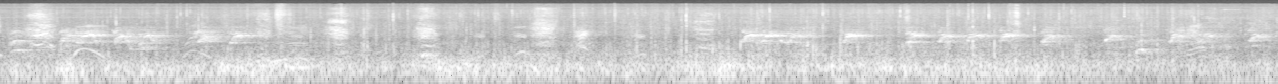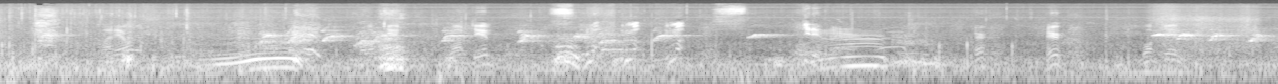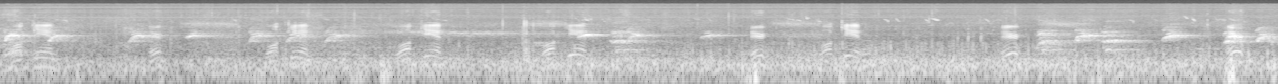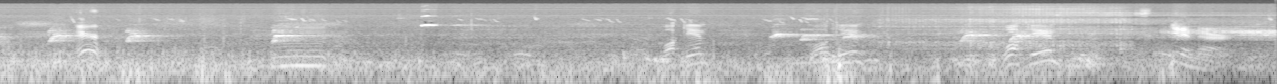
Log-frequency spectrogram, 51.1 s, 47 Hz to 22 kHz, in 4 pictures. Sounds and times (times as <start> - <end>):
Cattle, bovinae: 0.0 - 45.4, 46.0 - 51.1.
